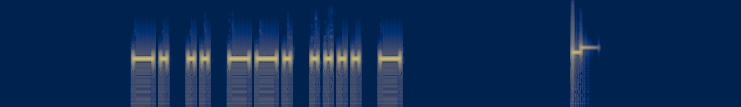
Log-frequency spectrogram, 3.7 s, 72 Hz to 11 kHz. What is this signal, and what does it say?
Morse code, heard as a keyed tone, about 36 wpm, 700 Hz. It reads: NIGHT
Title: Sets of 4 Words - New Word Drill - 35wpm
